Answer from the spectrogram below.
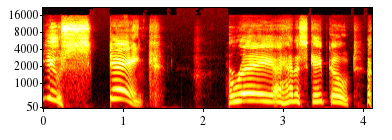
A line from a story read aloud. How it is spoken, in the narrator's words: my mom yelled at my dad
